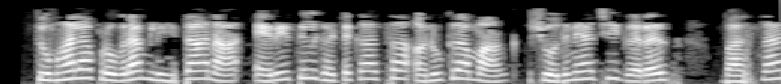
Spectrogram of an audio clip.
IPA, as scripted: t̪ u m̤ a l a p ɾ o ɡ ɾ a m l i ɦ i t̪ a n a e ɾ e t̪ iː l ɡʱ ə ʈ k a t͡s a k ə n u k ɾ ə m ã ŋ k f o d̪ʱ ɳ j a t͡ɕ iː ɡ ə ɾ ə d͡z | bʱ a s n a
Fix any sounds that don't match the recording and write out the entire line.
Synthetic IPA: t̪ u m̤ a l a p ɾ o ɡ ɾ a m l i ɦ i t̪ a n a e ɾ e t̪ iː l ɡʱ ə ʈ k a t͡s a ʔ ə n u k ɾ ə m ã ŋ k ɕ o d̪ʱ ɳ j a t͡ɕ iː ɡ ə ɾ ə d͡z | bʱ a s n a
